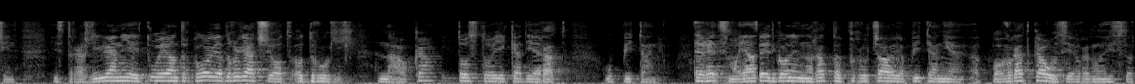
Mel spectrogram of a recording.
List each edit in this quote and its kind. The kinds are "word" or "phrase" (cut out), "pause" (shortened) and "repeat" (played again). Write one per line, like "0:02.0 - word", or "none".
0:02.3 - word
0:04.4 - word
0:07.6 - word
0:08.1 - word

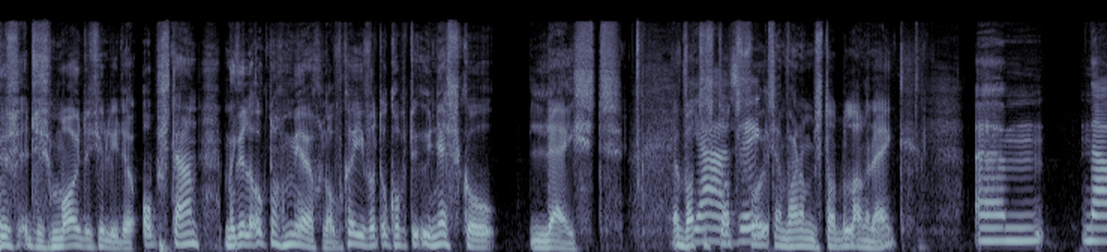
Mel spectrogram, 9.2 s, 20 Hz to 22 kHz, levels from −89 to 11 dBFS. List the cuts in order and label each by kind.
0:02.0 - word
0:06.4 - word

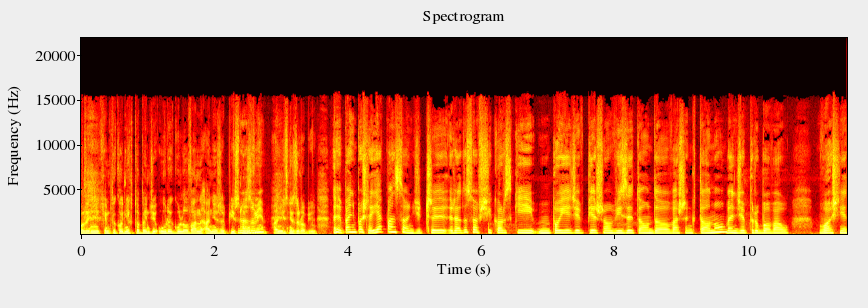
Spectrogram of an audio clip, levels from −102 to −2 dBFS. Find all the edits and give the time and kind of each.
none

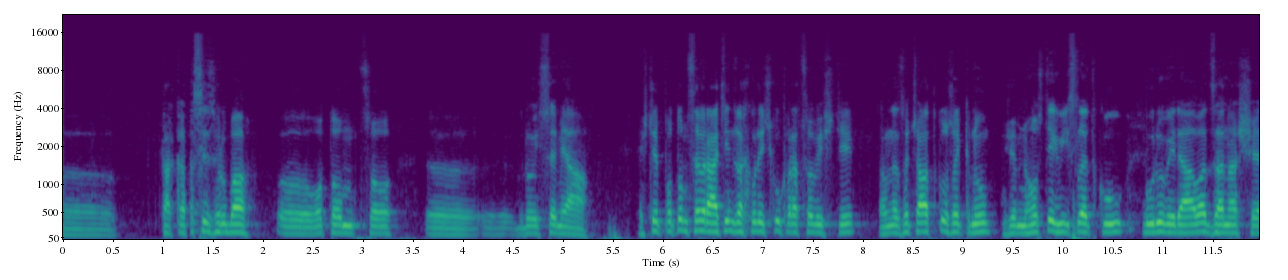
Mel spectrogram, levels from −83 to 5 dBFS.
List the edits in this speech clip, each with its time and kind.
0:01.3 - word
0:05.6 - pause
0:07.2 - word
0:09.3 - pause
0:10.8 - word

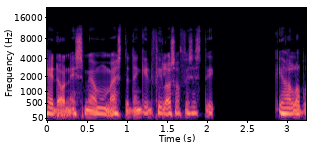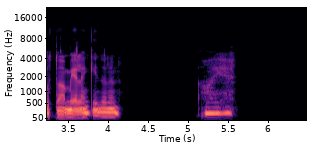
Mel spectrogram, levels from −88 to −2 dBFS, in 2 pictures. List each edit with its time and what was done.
none

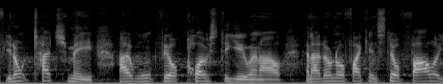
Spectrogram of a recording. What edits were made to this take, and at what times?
none

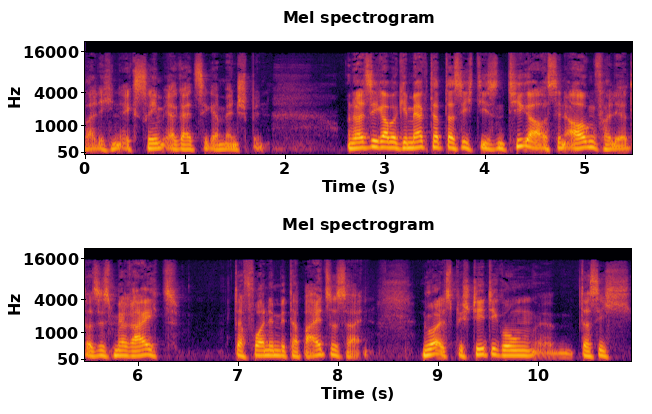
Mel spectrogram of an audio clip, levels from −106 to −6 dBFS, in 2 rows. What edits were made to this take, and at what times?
none

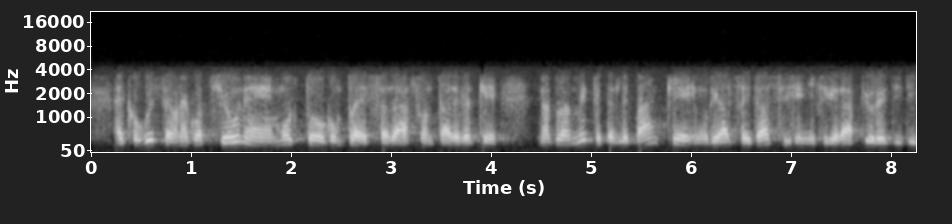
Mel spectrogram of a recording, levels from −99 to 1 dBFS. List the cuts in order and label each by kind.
0:06.0 - word

